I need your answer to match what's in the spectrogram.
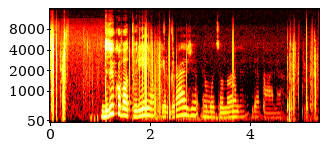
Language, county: Lithuanian, Vilnius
